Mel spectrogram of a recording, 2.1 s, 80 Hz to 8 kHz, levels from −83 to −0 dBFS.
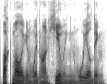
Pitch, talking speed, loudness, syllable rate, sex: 90 Hz, 195 wpm, -18 LUFS, 5.4 syllables/s, male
